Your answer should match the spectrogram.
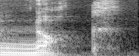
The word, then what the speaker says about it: knock: wrong k is for knock yeah the k is silent but it's the perfect opportunity to tell a knock knock joke knock knock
